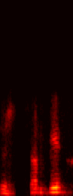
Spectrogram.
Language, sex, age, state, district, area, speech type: Urdu, male, 18-30, Delhi, Central Delhi, rural, conversation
